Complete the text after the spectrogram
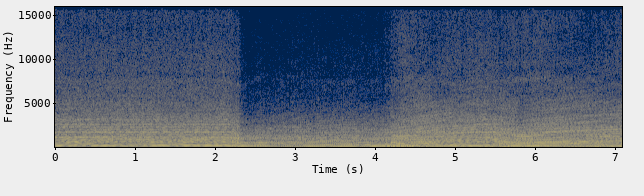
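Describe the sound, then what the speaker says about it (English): An EG Honda Civic race car launches at a Tsukuba Civic Cup race. The engine is held at high revs, bogs as the clutch is dumped, then climbs through repeated revving pulls, loud and close throughout. "You need to get it in gear, Ollie, and get going. We're just going to dump the clutch."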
